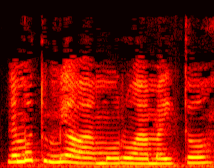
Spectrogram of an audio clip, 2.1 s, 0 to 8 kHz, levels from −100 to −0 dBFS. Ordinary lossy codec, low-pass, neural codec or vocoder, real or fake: MP3, 32 kbps; 7.2 kHz; none; real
